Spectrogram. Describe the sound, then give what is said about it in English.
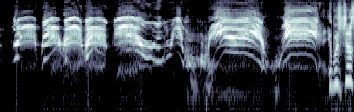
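A person's voice imitates whale calls heard through a microphone put in the water: a loud run of drawn-out wailing tones that swoop up and down, ending in a quick burst of high squeaky chirps. “And he put a microphone in the water and it was just like, you could hear all the whale activity.”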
